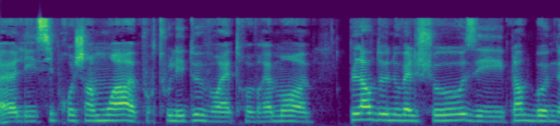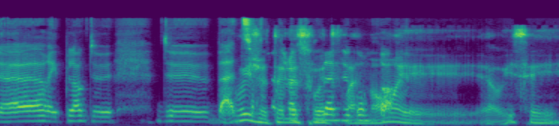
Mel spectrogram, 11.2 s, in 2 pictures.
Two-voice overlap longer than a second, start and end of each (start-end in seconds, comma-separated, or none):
8.0-9.6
